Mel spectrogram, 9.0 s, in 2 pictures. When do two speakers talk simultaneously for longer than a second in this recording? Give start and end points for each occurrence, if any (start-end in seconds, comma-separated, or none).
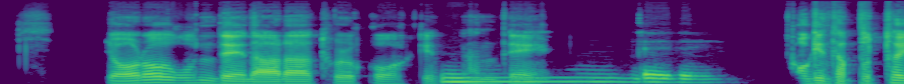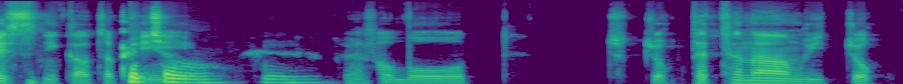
none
